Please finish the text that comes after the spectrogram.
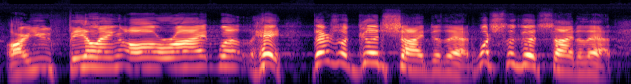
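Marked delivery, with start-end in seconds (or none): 0.0-1.6 drawn-out talk to the hard of hearing; really slow. Pretend. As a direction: spell it out slowly for a lip-reader. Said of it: "and really slow".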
